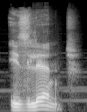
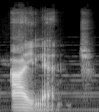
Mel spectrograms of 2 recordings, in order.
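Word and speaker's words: island: ইজল্যান্ড নো এটি মূল উচ্চারণ। এটার সঠিক উচ্চারণ হবে আইল্যান্ড।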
